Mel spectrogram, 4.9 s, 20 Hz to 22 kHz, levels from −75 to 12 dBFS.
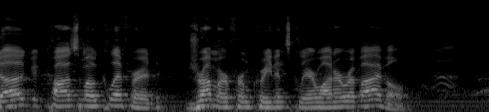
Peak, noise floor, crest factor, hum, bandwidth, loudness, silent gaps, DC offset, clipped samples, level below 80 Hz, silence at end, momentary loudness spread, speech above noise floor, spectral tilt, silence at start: -14 dBFS; -56 dBFS; 20 dB; 60 Hz at -60 dBFS; 15 kHz; -35 LUFS; none; under 0.1%; under 0.1%; -60 dBFS; 0 s; 11 LU; 21 dB; -5 dB/octave; 0 s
